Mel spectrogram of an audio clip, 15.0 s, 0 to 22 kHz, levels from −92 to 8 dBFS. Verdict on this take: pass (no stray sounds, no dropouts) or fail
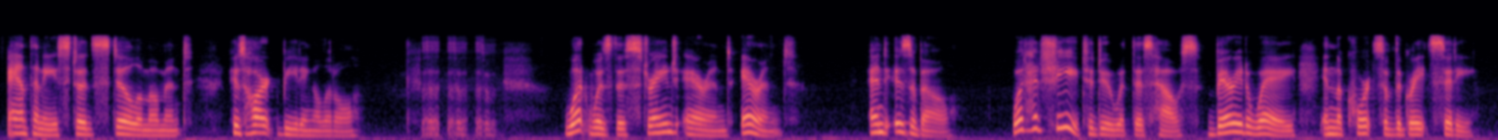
fail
